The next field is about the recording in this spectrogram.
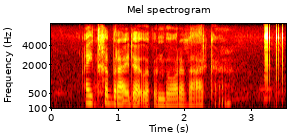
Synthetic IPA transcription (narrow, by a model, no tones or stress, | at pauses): ʔœɥtχəbrɛ̰jdə̰ʔṵəpənbɑːɾəvæ̰rkʰə̰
